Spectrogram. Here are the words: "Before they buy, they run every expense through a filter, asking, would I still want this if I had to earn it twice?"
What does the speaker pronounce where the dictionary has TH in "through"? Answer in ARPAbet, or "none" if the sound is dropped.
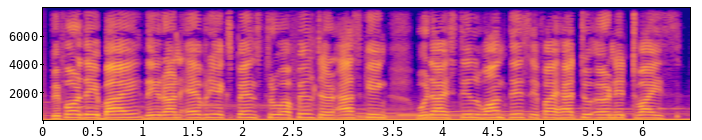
T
